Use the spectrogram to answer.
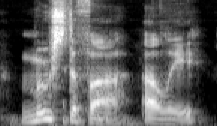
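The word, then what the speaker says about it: Mustafa Ali: of well obviously led by uh let me pronounce this correctly mustapha ali because he's a moose because he's a moose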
